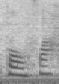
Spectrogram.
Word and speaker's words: profag: Profage, ini membacanya profah ya. Profah itu adalah genom virus bakteriofag yang sudah jinak.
